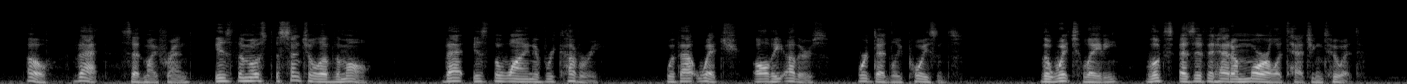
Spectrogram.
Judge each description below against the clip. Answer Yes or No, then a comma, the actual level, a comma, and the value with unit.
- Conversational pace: Yes, average, 165 wpm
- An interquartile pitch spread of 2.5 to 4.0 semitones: No, average, 4.5 semitones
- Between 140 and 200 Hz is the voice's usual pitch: No, low, 125 Hz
